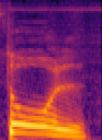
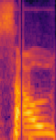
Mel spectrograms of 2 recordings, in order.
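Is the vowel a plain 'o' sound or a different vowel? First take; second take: plain o; different vowel. First: The vowel is a plain 'o' sound. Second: The vowel is not a plain 'o' sound. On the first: The speaker calls it right. "ओ यू का उच्चारण अब ओ हो जाएगा" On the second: The speaker calls it wrong. "नहीं पढ़ना है"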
